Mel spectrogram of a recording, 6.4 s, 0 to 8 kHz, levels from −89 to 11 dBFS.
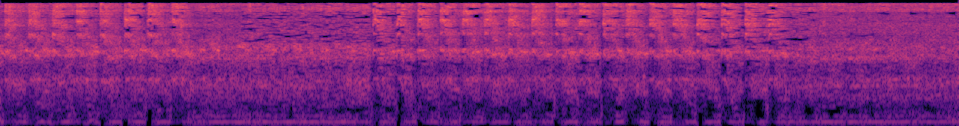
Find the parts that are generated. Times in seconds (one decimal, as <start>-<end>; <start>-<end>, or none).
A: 0.0-1.6; 2.7-4.7; 5.4-6.4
